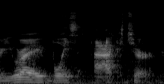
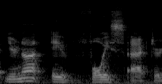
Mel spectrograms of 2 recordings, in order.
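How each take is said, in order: First: "actor" stressed in "voice actor". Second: "voice" stressed in "voice actor". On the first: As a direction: lean on the word "actor". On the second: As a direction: lean on the word "voice". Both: Shown as a demonstration.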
